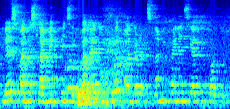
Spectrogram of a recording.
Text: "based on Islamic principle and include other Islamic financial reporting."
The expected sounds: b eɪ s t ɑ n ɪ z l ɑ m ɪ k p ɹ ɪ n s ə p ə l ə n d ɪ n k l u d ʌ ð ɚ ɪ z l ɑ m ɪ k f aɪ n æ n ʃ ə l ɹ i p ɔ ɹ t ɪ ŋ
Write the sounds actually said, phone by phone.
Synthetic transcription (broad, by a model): b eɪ s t ɑ n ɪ s l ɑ m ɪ k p ɹ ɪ n s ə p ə l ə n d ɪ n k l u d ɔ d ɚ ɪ s l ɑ m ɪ k f aɪ n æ n s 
